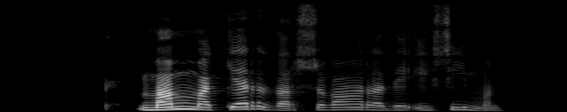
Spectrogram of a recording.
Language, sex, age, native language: Icelandic, male, 9, Icelandic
